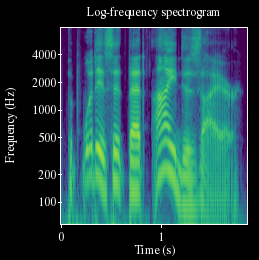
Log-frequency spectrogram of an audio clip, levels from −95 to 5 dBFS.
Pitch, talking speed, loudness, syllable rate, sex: 145 Hz, 225 wpm, -17 LUFS, 5.4 syllables/s, male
